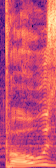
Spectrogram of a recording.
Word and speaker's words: Bose: very unnatural another thing apparently Bose it's pronounced Boze that can't be my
